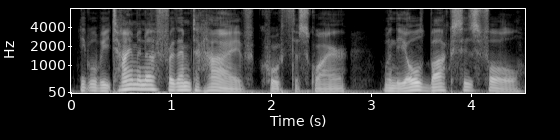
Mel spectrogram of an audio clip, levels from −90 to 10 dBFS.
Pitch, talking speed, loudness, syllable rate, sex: 95 Hz, 240 wpm, -18 LUFS, 5.0 syllables/s, male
